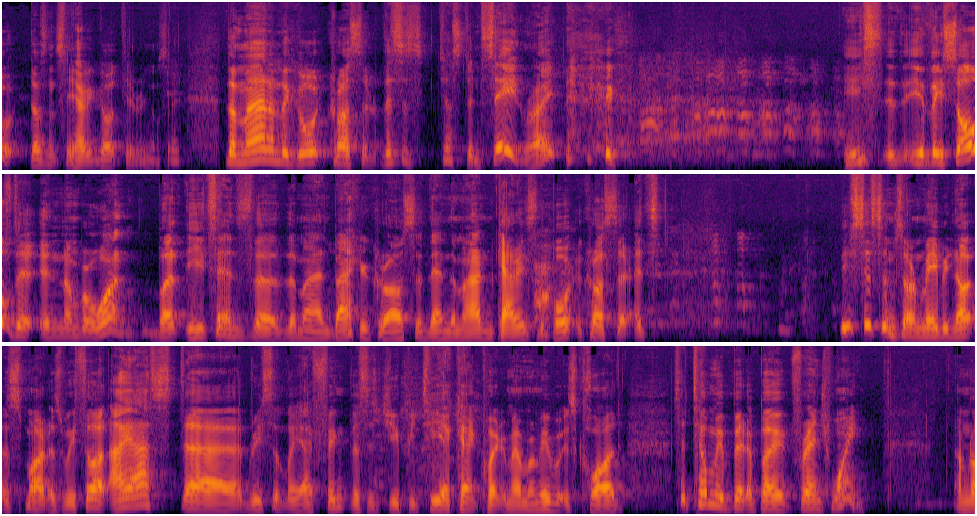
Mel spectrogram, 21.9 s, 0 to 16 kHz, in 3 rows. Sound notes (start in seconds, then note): 4.2 audience laughing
